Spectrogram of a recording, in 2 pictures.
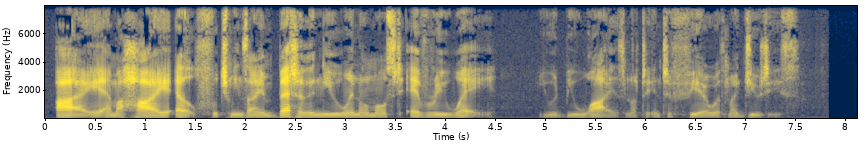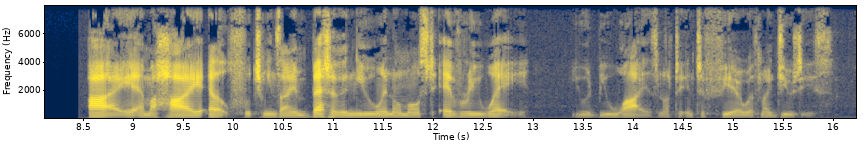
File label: high elf voice auditions; skywind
